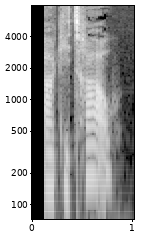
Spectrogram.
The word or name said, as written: arkitrav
